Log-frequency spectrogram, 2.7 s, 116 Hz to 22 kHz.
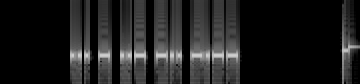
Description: Morse code, heard as a keyed tone, about 46 wpm, 700 Hz. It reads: STUDY
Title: Sets of 5 Words - New Word Drill - 45wpm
